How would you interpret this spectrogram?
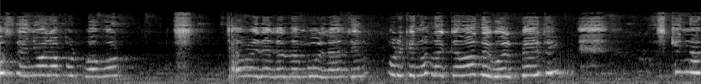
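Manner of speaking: begging through tears; tearful pleading. Real, not acted. Survivor retelling how she begged for an ambulance, tearful.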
